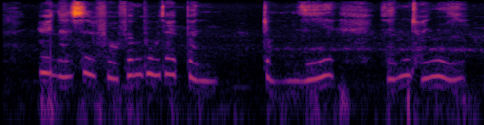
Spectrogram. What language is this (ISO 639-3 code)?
zho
